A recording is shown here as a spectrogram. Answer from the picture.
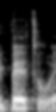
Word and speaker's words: Berthou: Actually, okay, back home in Ghana, we used to say Beto, and that's all.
